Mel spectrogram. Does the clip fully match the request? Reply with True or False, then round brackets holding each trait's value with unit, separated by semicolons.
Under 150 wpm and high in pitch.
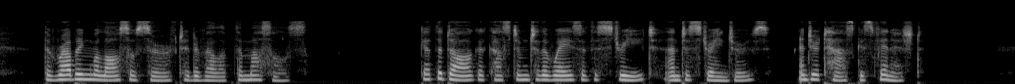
False (175 wpm; 205 Hz)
